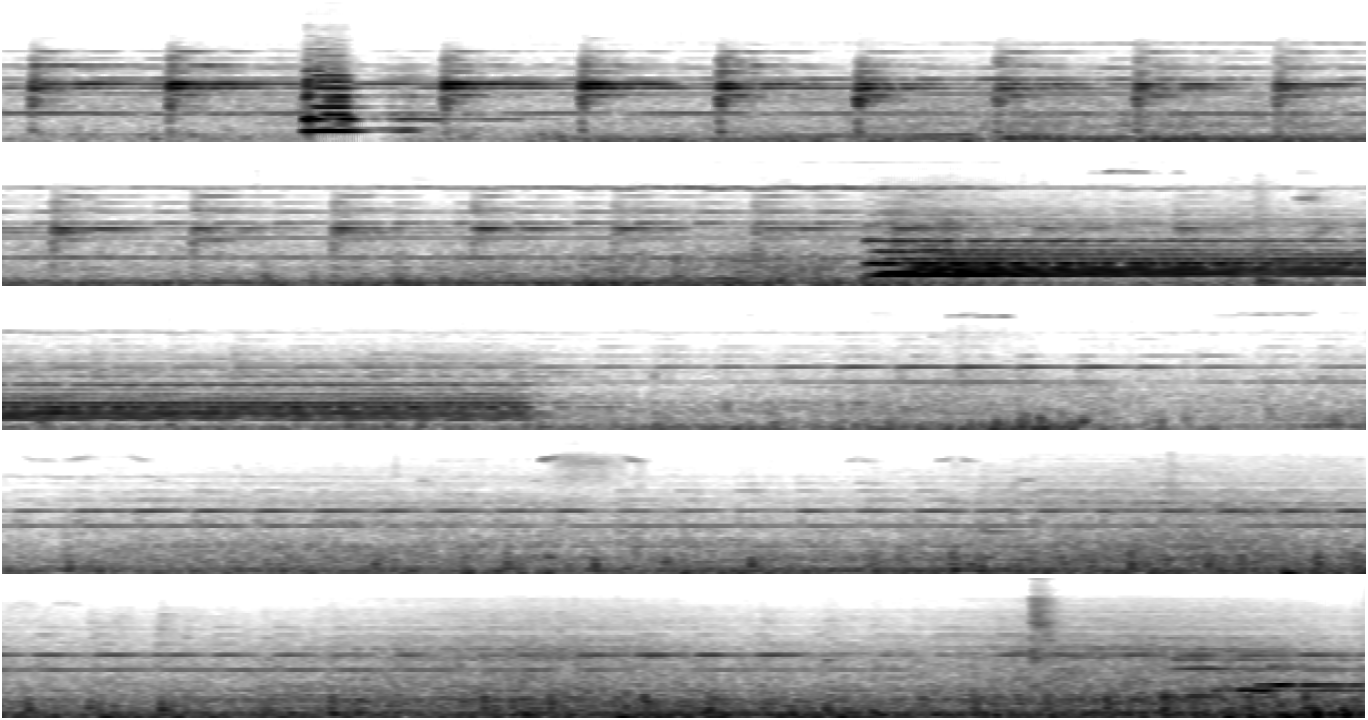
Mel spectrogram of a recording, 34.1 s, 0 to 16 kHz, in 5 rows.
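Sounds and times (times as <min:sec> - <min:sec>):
train rumbling past: 0:00.0 - 0:34.0
train air horn chord: 0:01.5 - 0:02.4, 0:11.2 - 0:16.5
wheels clattering on rail joints: 0:16.8 - 0:34.0.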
